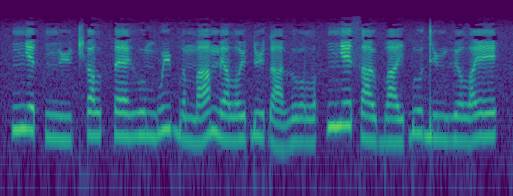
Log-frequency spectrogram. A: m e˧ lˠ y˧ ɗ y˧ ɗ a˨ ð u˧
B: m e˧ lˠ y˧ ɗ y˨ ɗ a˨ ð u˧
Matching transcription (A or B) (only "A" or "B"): A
